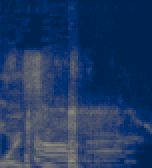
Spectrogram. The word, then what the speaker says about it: Boise: Kyle out here in SoCal and Sydney in Boise. I don't know if I said it right or not. Nosy. Boise. So, Say it, Sydney. Boise.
